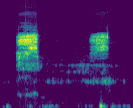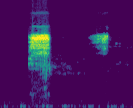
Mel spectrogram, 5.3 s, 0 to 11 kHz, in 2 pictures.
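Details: At 2:15 AM on April 18, 2012, two owls on a porch produce breathy, grating screeches of about half a second each, four in all, roughly a second apart, with the last one softer.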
